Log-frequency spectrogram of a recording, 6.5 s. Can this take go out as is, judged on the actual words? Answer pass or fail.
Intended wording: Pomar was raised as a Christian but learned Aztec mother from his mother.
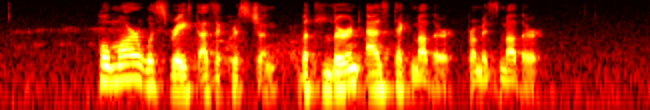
pass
